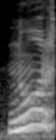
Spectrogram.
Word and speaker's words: Nour: Nour ça veut dire lumière en libanais du moins Nour N O U R je l'appelle comme ça mais tu ça s'écrit en arabe ça tu peux prendre l'alphabet arabe ou tu peux prendre notre note alphabet mais c'est le son qui est important nour puis c'est relié à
